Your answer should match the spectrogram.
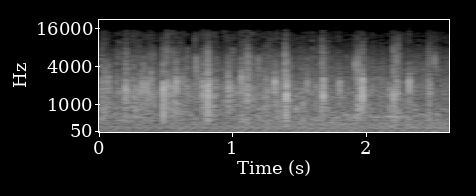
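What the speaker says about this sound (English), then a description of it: "Give a big round of applause for Samarth" Audience at a school annual report event clapping for a student, a thin scattered round of applause with distinct individual claps and a few sharp accents, moderately close, with no talk.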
